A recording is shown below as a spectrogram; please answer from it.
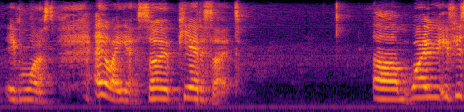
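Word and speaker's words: pietersite: Next is piedicite. Now, everyone's tempted to call it petersite, which, while being not wrong, my Dutch mother would kill me because it's actually P-I-E-T-E-R.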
